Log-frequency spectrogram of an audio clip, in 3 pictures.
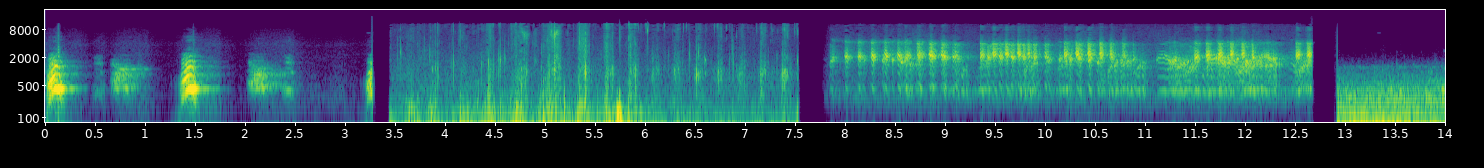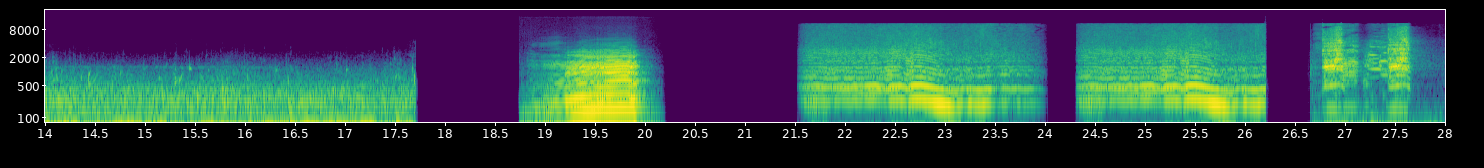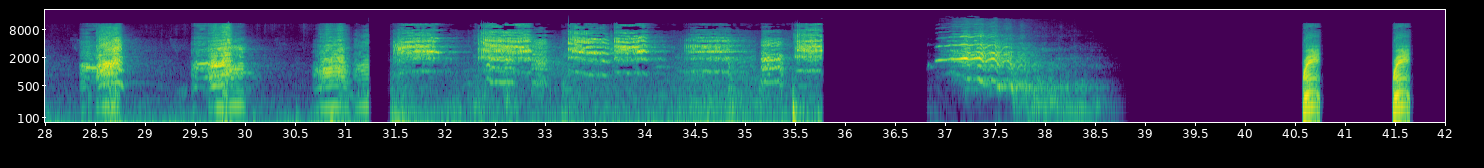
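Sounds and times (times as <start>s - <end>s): domestic waterfowl calling: 7.8s - 12.7s, 26.7s - 35.8s, 41.5s - 41.7s.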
